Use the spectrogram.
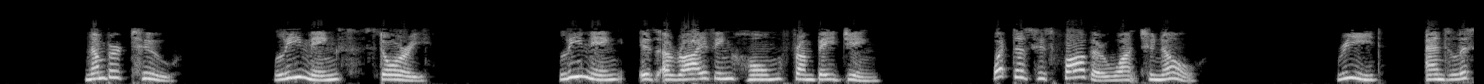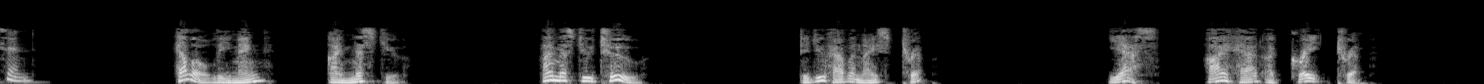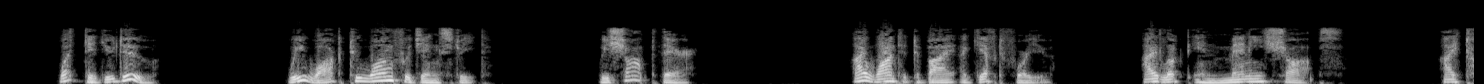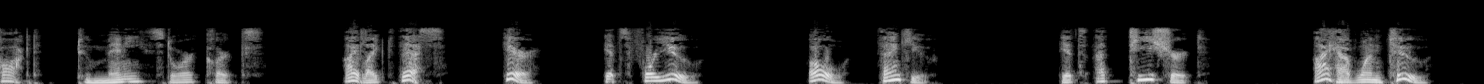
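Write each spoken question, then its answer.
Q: What does his father want to know?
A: Whether Li Ming had a nice trip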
